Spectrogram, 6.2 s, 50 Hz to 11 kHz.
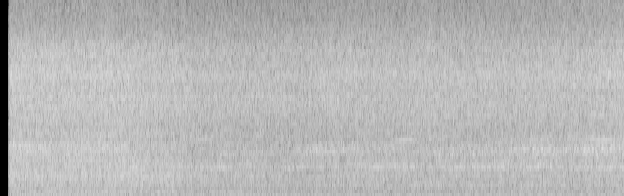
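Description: Off-road 4x4's engine running at low revs as it crawls over a rutted trail, with the pitch dipping and then picking up again about two to three seconds in.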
